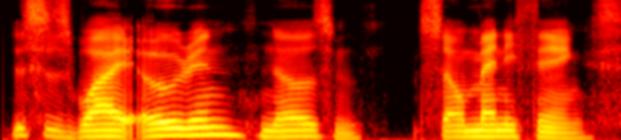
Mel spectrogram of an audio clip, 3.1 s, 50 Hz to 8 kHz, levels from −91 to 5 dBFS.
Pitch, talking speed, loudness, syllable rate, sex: 130 Hz, 155 wpm, -17 LUFS, 4.0 syllables/s, male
